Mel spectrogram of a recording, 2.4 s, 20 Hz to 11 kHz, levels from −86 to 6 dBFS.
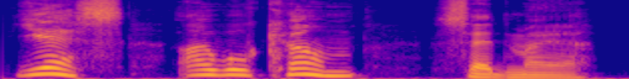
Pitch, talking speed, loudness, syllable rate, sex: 170 Hz, 155 wpm, -19 LUFS, 3.5 syllables/s, male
